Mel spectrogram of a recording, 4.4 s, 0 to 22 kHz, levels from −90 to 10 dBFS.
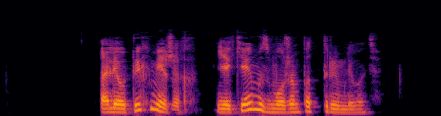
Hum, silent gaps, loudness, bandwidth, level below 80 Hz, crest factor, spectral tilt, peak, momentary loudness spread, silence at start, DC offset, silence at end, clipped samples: none; none; -17 LUFS; 6.4 kHz; -58 dBFS; 16 dB; -7.5 dB/octave; -2 dBFS; 14 LU; 1 s; under 0.1%; 0.75 s; under 0.1%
